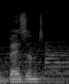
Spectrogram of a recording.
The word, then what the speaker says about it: Besant: with her daughter Mabel changed the pronunciation of her name from bazan to bezants and started a new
